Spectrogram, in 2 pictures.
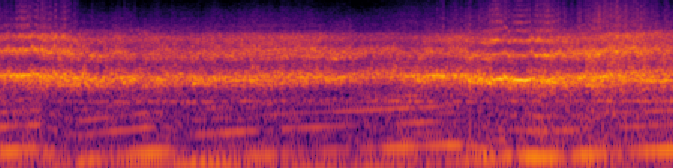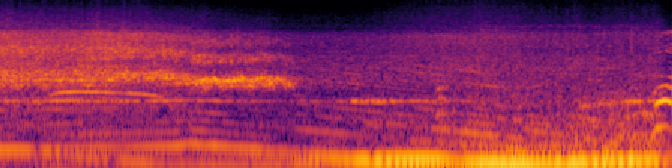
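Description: A Lamborghini drifting, its tires skidding and squealing loudly in a sustained screech over the roaring engine, fading toward a lower rumble near the end.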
